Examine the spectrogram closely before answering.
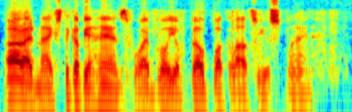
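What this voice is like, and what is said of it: Brooklyn accent. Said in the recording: “a Brooklyn accent”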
